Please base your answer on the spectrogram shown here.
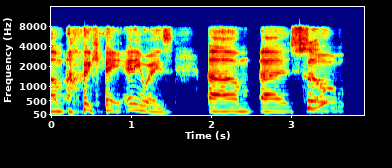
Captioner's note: laugh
